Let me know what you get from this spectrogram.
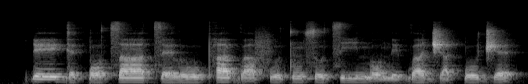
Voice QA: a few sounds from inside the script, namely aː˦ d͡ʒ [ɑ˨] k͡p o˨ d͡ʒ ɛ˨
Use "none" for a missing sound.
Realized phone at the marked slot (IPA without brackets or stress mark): a˨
